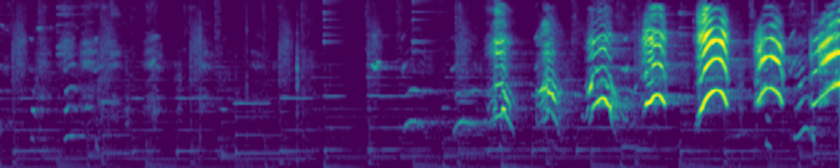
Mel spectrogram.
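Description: Background music, joined about three seconds in by a run of short, high-pitched yaps from a small dog. The yaps come roughly two a second and grow louder and higher toward the end.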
